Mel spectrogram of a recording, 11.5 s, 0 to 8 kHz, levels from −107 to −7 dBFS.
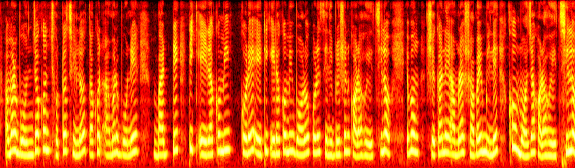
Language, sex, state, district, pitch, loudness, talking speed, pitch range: Bengali, female, West Bengal, Kolkata, 275 Hz, -21 LUFS, 150 wpm, 245-305 Hz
